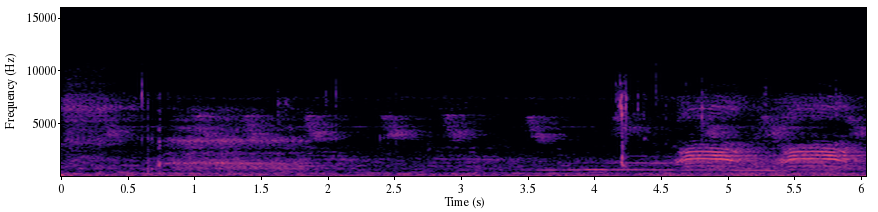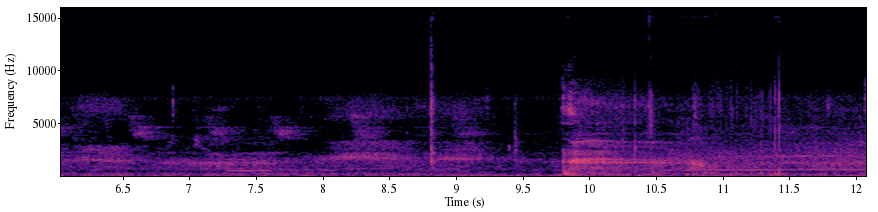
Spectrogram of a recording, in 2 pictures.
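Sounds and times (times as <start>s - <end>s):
bird cawing: 3.5s - 12.0s.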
